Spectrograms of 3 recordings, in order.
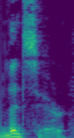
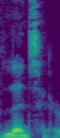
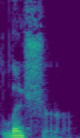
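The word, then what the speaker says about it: Lehnsherr: show, where Magneto's surname, Lensair, is pronounced correctly. The correct German pronunciation is Lensair. So, I'm pronouncing it correctly here. Whereas most X-Men adaptations have characters, including Magneto himself, pronounce it lensure.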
